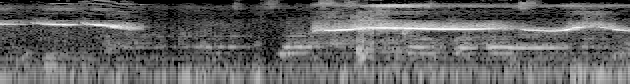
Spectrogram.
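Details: Crested jay (pelamboyan) singing keenly in nyiul style: a short falling whistle, a pause, then a long, steady, slightly wavering whistle lasting over two seconds, with faint lower tones underneath.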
